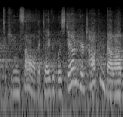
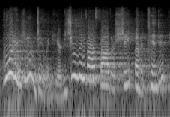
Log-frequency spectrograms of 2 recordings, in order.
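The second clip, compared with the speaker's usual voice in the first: raised, scolding voice; yelling big brother; 5 semitones higher, 5 dB louder than usual. Acted. Big brother Eliab scolds David at the battlefield, yelling. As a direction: tell off a little brother loudly. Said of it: "yelled at David".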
